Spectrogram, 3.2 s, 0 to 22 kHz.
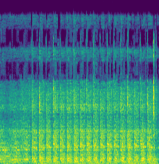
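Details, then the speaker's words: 1973 Dodge Polara 440 ex-Washington State Patrol car cranking without firing as a health check: a quick, even chuff rhythm with no skips or weak beats. Compression sounds even, so no major mechanical problem, though exact PSI is unknown. "sounds really good I'm pleased with that that doesn't tell us that this thing has 200 PSI of compression and it's going to be awesome but it does tell us that the engine is relatively even there's nothing major mechanical we need to worry about"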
